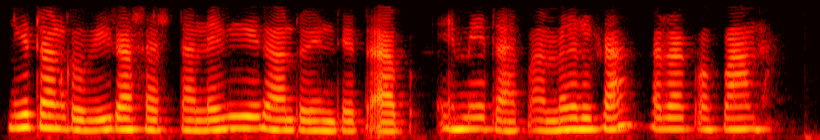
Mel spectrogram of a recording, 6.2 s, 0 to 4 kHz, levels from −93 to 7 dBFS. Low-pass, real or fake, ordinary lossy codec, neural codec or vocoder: 3.6 kHz; real; none; none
